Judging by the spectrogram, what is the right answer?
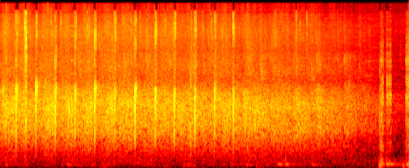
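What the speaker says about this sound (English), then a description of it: "If they're here, round of applause." An audience at a conference keynote applauds award winners, a burst of dense clapping that tapers off over several seconds.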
